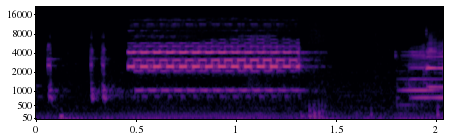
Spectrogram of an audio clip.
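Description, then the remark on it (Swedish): A phone alarm ringtone plays loudly: short chiming notes, then a sustained bright electronic tone with a fluttering pulse, a brief lull, and the melody starting again. No one speaks. “Det är samma som jag har på alarmet.”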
